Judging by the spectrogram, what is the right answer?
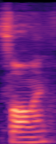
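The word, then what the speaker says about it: Fahlman: How do you pronounce that? Fallman?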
